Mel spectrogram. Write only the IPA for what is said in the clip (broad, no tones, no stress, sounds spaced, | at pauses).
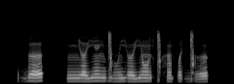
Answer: ɠ ə | ɲ ə j ẽ ɡ͡ǀ õ j ɵ j õ ǀʰ ə̃ p ə ɡ͡ǀ ɵ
